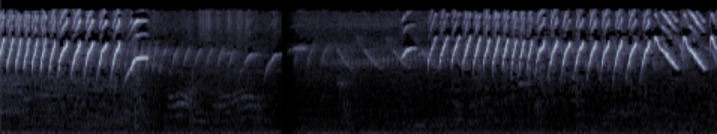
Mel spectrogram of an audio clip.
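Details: Canary lure song meant to prompt a non-singing canary to respond. Fast repeated high sweeping trill notes run in long rolls, broken by a short pause, over a constant low background hum.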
